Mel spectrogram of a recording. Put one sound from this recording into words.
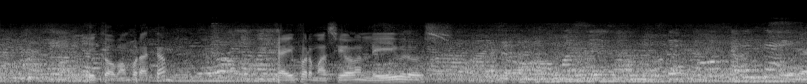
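Men and women chatter and talk nearby.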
